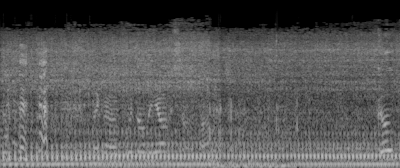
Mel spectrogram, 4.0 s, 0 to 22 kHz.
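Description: Honda XR400 dirt bike's single-cylinder four-stroke engine running at a steady pitch while being ridden, with voices over it.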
